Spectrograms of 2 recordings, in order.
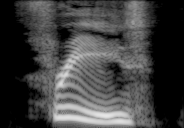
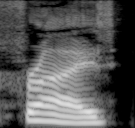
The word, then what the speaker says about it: Fries: After the show, several locals pulled me aside to assure me that Freeze, not Fries, is the correct pronunciation.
